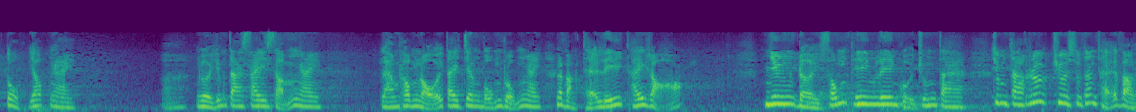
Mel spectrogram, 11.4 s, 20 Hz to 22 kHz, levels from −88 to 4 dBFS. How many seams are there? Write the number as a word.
five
